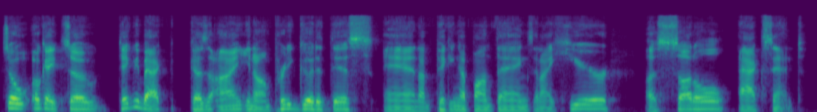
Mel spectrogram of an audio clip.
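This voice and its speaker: A man's voice: medium pitch, normal speed, a bit bright, no echo, clean studio sound. A man hosting a podcast interview, easygoing and laughing often as he steers the conversation with questions. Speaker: podcast host.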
